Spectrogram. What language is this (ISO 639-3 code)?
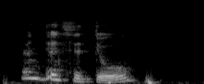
kab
